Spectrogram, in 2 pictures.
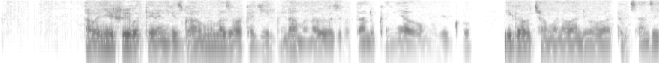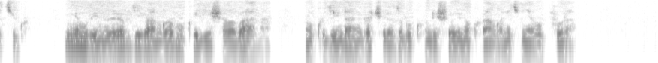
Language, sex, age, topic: Kinyarwanda, male, 18-24, education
